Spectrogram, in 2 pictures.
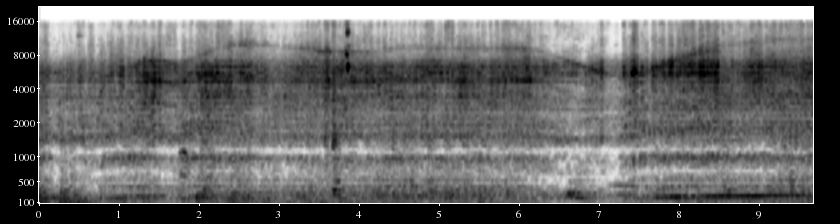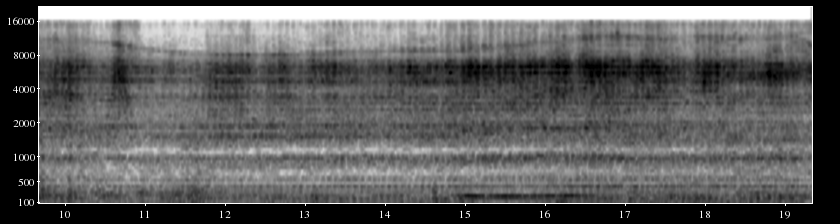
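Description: Wheel loader's diesel engine working under load as it drags a heavy steel pile on a line. The engine rises to a higher, steady note twice, about 8 seconds in and again about 15 seconds in.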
